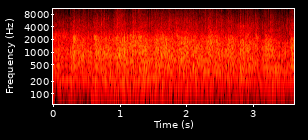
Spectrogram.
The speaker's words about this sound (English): Come on, give the Lord a hand of praise.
